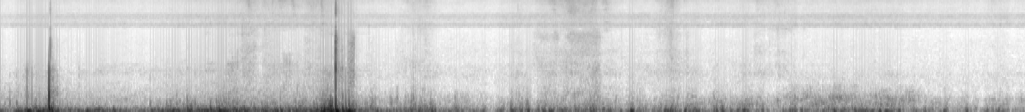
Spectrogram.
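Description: Wind buffeting a phone microphone: a gusty low rumble that is strongest in the first few seconds. Two sharp knocks from handling the phone come at about half a second and again about three seconds in.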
